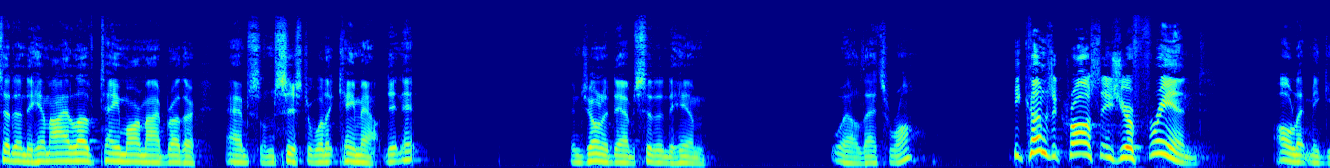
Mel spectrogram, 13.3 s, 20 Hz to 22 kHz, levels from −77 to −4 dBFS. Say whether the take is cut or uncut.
cut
